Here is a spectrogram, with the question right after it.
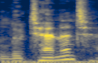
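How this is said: It is pronounced in an American style. "Americans pronounce it lieutenant"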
